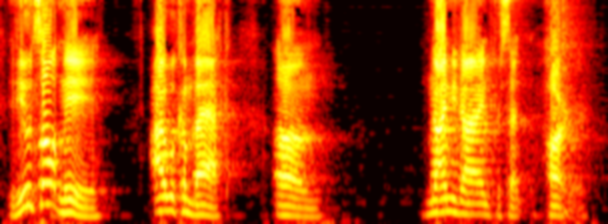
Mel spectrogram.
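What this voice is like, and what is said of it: Obama impersonating Trump. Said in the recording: “I don't do a good Trump impersonation. I was going to do Obama impersonating Trump.”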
